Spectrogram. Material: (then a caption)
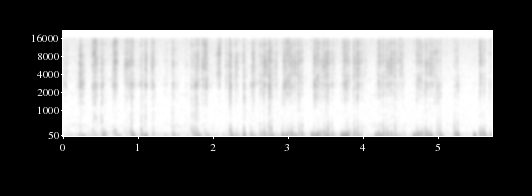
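Cork. A single small, solid natural cork wine stopper is held in the fingers and scratched with the fingernails. The result is a quiet run of quick, dry scratching strokes with soft, low thumps under a faint fizzy edge.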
